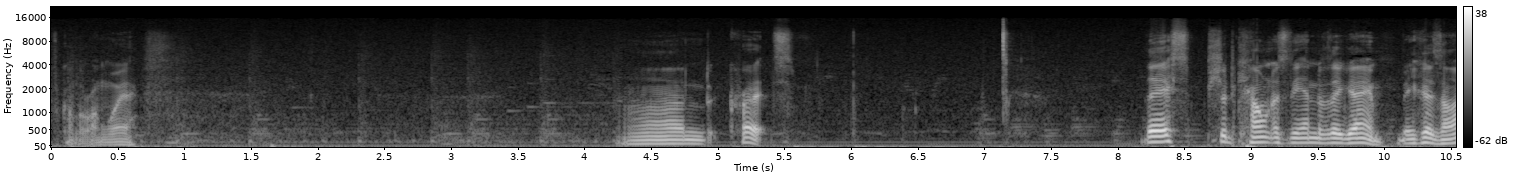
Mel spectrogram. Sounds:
Music, Speech

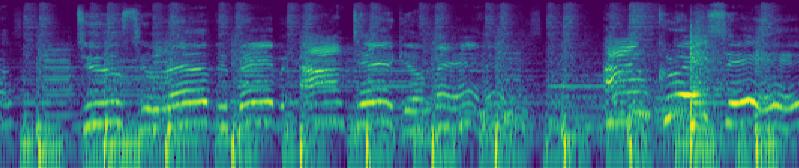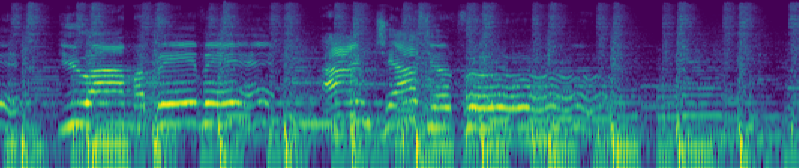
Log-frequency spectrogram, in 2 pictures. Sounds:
Music

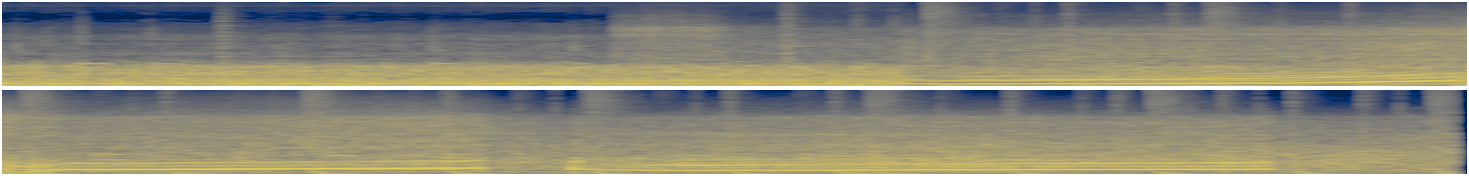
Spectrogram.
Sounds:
Music

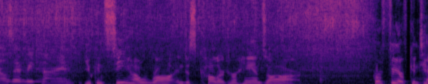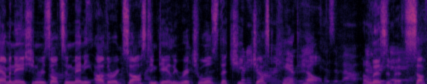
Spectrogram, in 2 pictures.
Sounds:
inside a small room, Speech

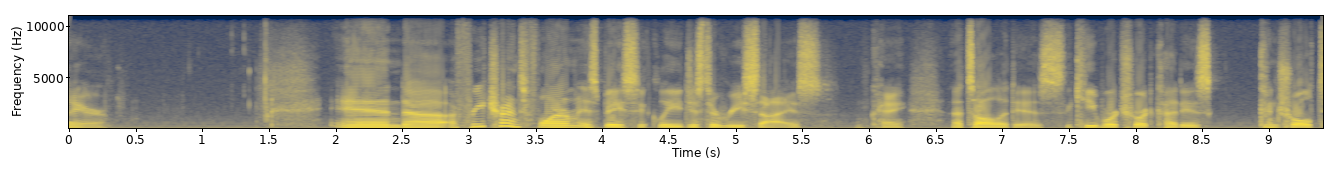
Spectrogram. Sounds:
Speech

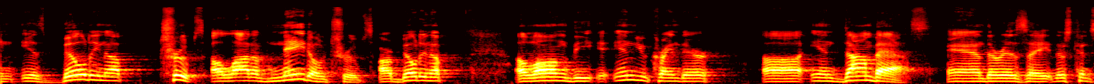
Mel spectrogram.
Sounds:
Speech

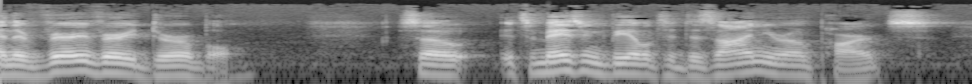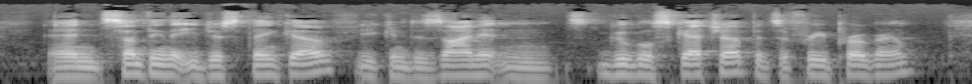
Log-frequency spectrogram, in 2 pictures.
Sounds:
Speech

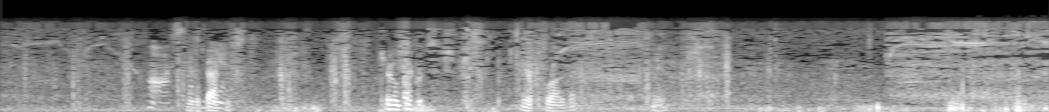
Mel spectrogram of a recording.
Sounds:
Speech

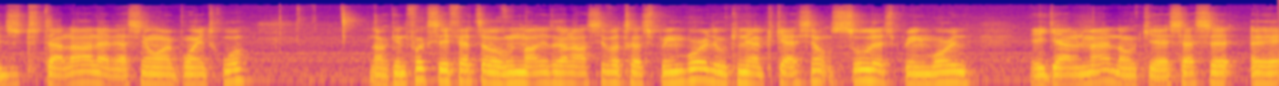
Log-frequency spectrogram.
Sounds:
Speech

